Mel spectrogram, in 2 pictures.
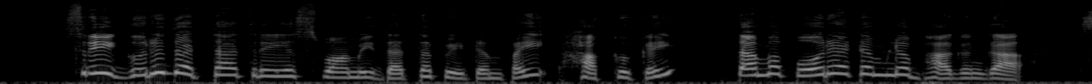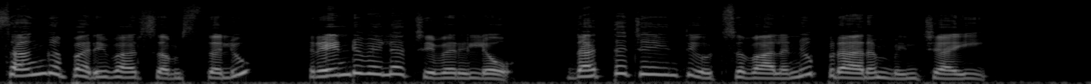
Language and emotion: Telugu, neutral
